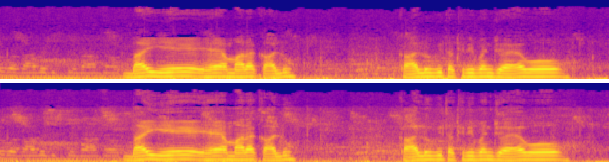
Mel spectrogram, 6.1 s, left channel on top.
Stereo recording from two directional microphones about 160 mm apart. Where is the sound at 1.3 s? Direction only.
Centre (ahead or behind).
